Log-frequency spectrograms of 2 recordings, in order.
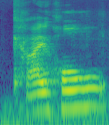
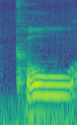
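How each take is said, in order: First: The name has two syllables, sounding the Y. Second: The name has one syllable, with the Y silent.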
